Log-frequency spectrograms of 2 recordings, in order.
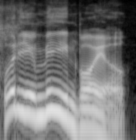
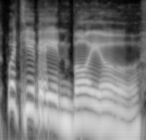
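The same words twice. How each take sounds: First: Exaggerated stage Irish accent, higher; hammed-up Irish brogue. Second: Lightly voiced stage Irish repeat; a hint of Irish brogue; Irish accent. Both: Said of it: "who's doing a fantastic Irish accent".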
